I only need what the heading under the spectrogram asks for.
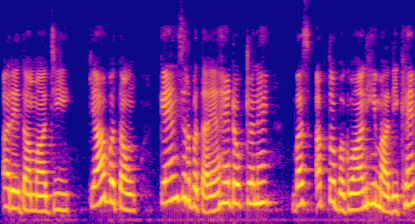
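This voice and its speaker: A woman's voice: a little high, lively intonation, a little slow. A woman voicing a sick old father-in-law who complains with indignant exasperation, in a dull lo-fi recording. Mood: weary.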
